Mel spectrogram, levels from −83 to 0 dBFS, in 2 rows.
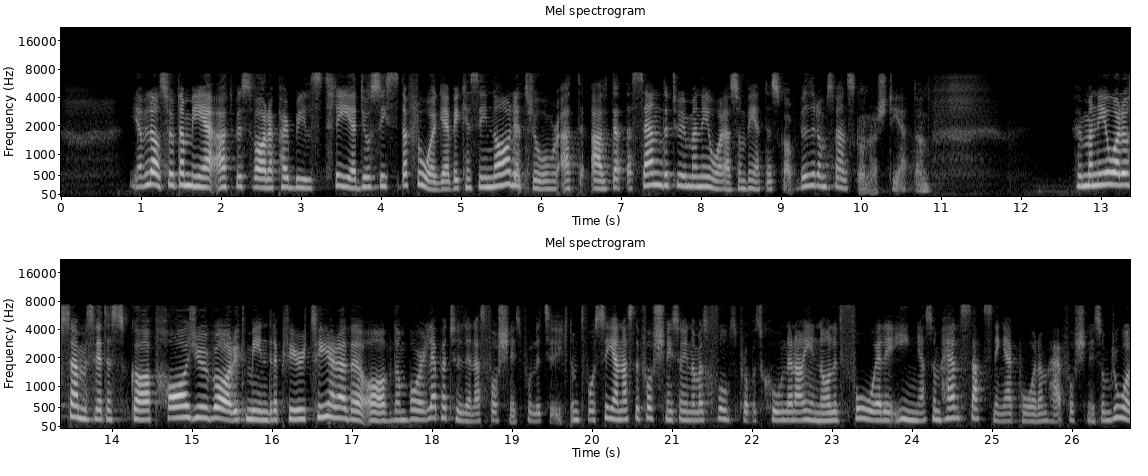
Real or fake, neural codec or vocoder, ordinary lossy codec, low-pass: fake; codec, 16 kHz, 0.5 kbps, X-Codec, WavLM features, trained on Multilingual LibriSpeech; none; 7.2 kHz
